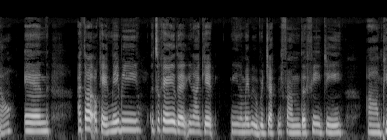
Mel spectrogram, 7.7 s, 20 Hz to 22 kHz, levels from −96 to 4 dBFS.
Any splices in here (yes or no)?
no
